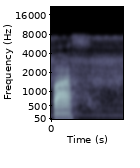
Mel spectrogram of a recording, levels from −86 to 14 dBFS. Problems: constant background noise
